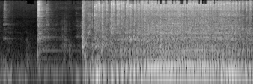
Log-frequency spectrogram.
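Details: Found free small-engine pressure washer, laid down, primed with a little fuel and choke on: two pulls, then it catches and settles into a steady, quick, even putter; engine starts and runs.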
